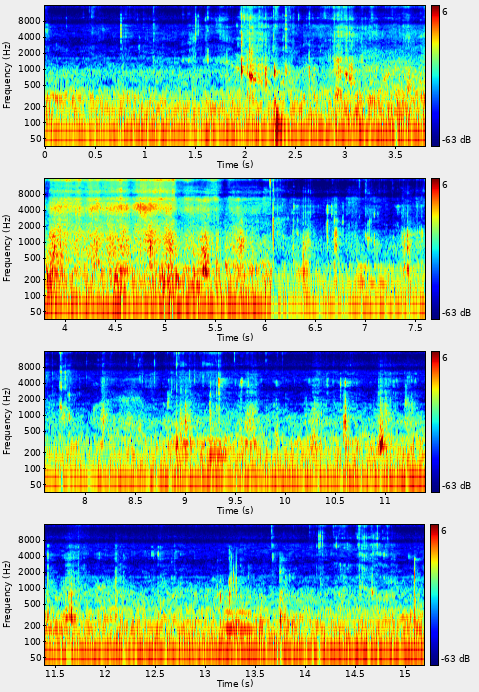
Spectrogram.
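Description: Close-miked mouth sounds of someone eating fried chicken: chewing and biting with many small wet clicks, and a louder, noisier stretch about four seconds in. A steady low hum runs underneath.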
